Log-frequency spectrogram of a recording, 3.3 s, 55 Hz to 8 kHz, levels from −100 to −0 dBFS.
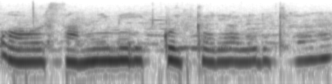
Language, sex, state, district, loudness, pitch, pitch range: Hindi, female, Bihar, Darbhanga, -30 LUFS, 220 Hz, 210-230 Hz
